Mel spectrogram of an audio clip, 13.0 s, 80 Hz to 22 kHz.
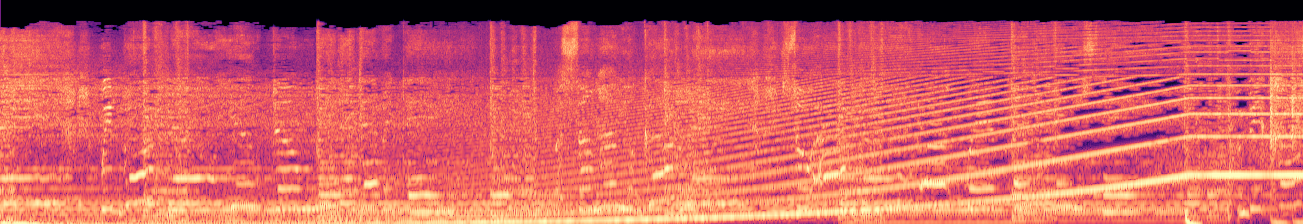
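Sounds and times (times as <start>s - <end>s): synthesizer riser: 0.0s - 12.4s
held synth tones: 0.0s - 12.8s.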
